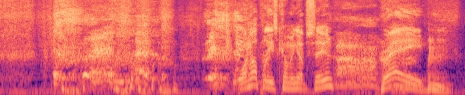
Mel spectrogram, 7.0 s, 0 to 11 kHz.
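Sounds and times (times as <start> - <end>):
person coughing harshly: 0.8 - 3.7
speech: 3.6 - 6.8.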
